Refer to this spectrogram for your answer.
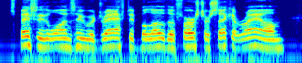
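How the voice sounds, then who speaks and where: Speaking with an American accent, a man with a high pitch keeps a monotone, flat intonation at a moderate pace. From USA. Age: 60s. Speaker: network marketing distributor, former basketball player. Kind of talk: interview. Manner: halting with many fillers.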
